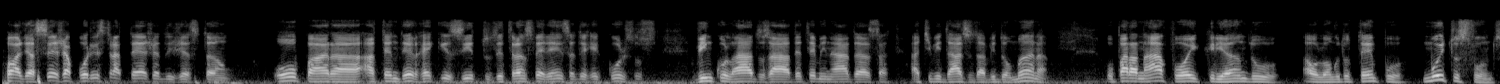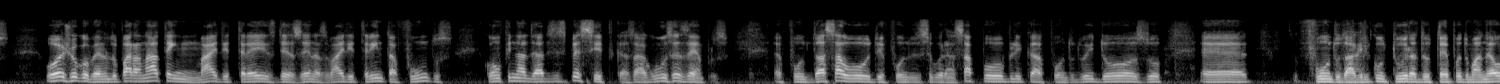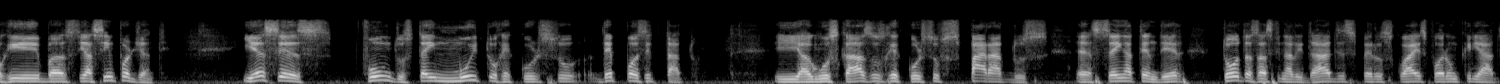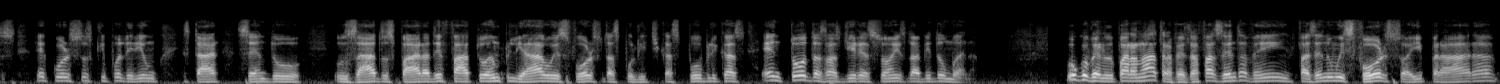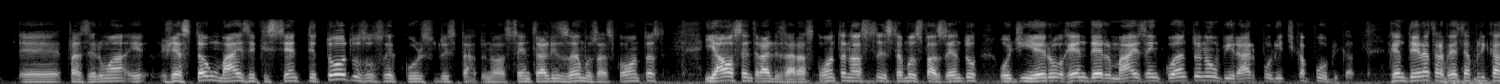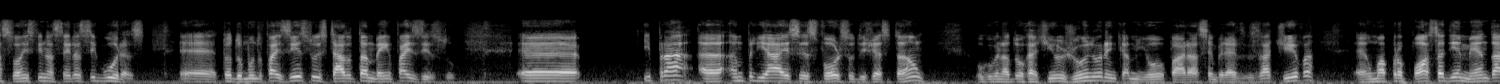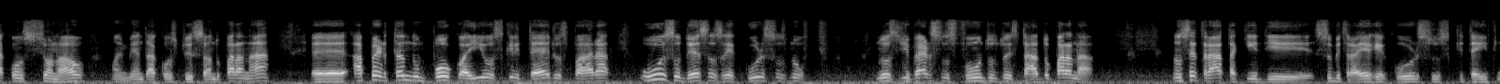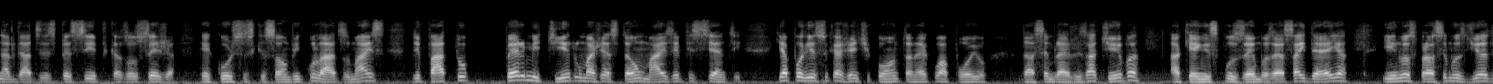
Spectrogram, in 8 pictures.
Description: Sonora do secretário da Fazenda, Norberto Ortigara, sobre a PEC para centralizar saldos de fundos do Executivo no fim de cada ano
